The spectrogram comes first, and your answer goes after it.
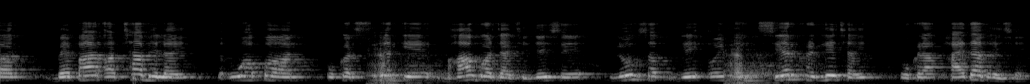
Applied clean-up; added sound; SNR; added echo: neural separator model SepFormer DNS4.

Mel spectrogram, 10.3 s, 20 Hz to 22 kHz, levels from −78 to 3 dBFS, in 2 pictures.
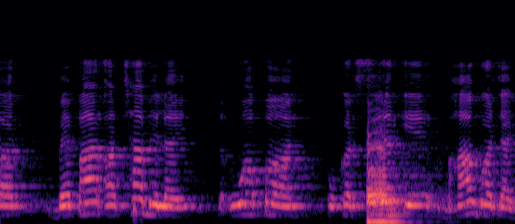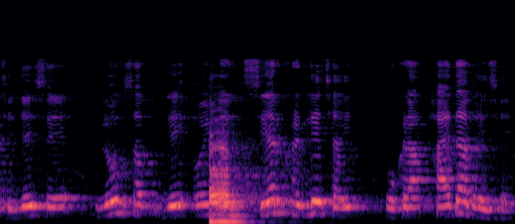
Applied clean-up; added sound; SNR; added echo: none; Musical instrument; 1 dB; reverberation time 0.2 s.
